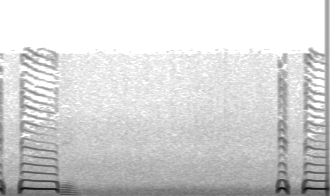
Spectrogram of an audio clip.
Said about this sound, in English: And let's not forget the burrowing owl.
